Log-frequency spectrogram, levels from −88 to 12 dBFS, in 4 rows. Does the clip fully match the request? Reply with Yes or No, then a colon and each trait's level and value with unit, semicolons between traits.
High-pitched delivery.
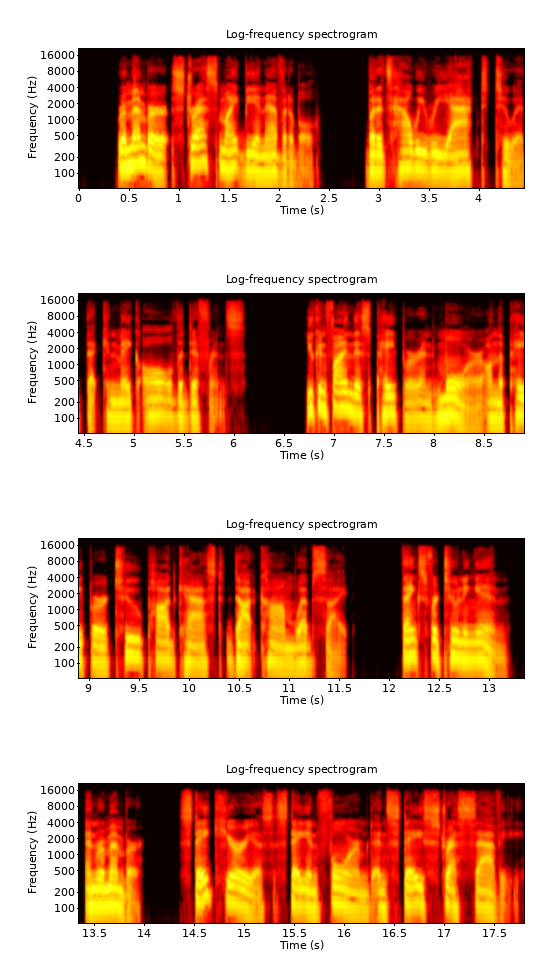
No: low, 115 Hz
